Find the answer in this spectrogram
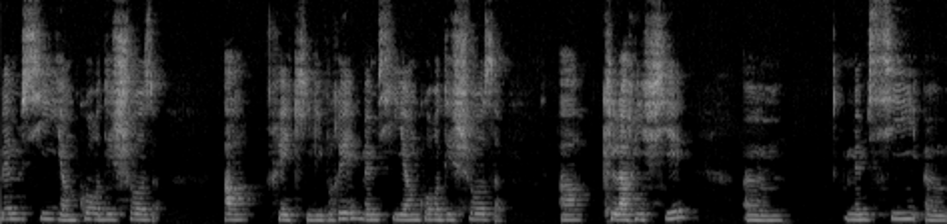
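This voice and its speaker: Soft-spoken and somewhat breathy, a woman speaks at a very slow pace and medium pitch, with fairly even intonation and long, frequent pauses. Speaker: tarot card reader. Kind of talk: tarot reading for viewers.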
